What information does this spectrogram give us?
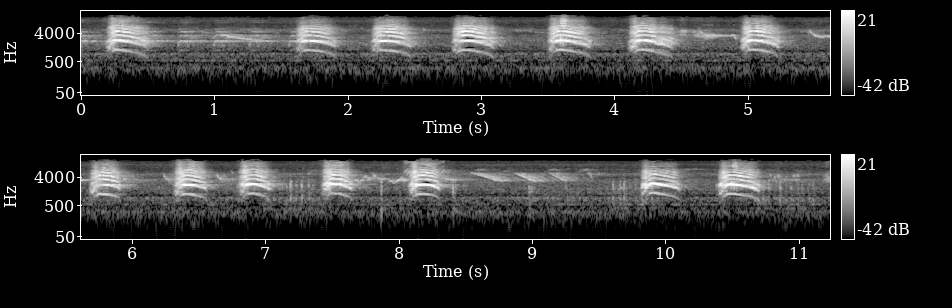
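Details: An Azure Jay (Cyanocorax caeruleus), resting on the topmost branch of a tree, gives loud, harsh, ringing nasal calls repeated roughly every half second to second in a steady series over faint hiss.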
